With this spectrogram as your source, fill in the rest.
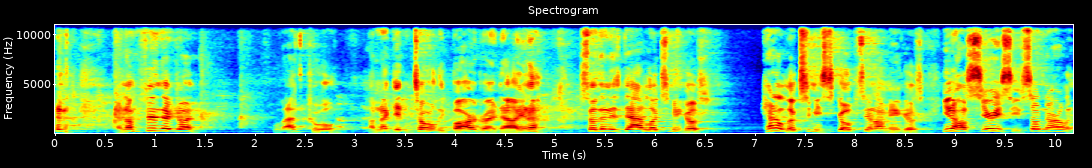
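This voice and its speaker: A man with an American accent speaks very fast in a high voice with ordinary pitch variation, leaving long, frequent pauses. Background noise is noticeable. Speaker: surfer giving a memorial tribute. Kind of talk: memorial speech. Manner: fast, kinetic; animated.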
